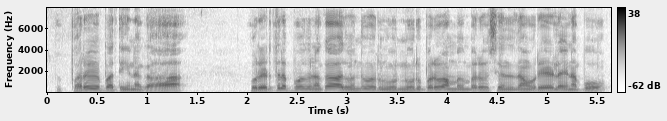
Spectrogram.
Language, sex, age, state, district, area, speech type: Tamil, male, 45-60, Tamil Nadu, Kallakurichi, rural, spontaneous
